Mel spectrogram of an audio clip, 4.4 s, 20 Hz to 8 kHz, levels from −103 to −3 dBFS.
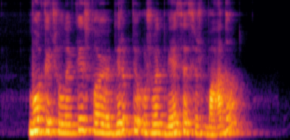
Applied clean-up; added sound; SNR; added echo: none; none; none; reverberation time 0.5 s.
